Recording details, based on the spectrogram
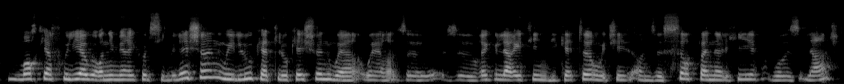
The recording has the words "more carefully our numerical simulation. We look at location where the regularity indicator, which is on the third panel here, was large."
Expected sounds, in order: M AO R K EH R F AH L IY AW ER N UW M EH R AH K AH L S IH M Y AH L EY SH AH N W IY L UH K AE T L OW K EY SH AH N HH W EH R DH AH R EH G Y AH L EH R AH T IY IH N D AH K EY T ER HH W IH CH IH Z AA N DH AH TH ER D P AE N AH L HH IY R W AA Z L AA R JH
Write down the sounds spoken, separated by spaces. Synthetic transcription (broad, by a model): M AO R K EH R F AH L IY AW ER N UW M EH R AH K AH L S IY M Y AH L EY SH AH N W IY L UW K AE T L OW K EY SH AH N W W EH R DH AH R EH G Y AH L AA R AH T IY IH N D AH K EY T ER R W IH CH IH Z AA N DH AH S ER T P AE N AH L HH IY R W AA Z L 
